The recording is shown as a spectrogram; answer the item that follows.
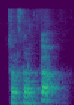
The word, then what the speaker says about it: सतत: For full ta, you need to pronounce it with the a. Satata.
